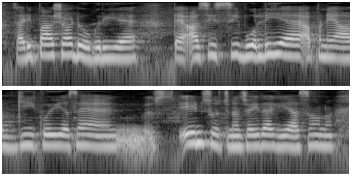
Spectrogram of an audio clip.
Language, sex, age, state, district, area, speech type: Dogri, female, 30-45, Jammu and Kashmir, Udhampur, rural, spontaneous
